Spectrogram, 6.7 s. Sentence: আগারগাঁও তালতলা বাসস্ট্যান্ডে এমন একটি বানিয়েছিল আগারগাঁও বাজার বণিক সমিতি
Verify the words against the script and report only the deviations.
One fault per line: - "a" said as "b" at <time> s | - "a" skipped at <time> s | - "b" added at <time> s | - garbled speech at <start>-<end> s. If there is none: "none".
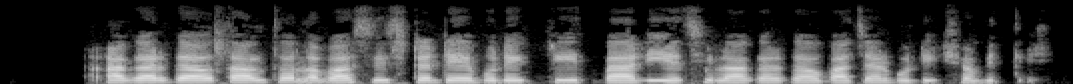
none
